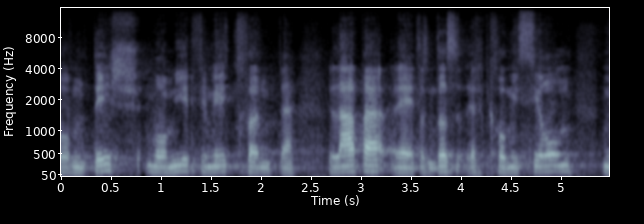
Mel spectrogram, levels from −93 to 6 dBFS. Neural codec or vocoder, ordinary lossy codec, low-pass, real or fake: codec, 32 kHz, 1.9 kbps, SNAC; AAC, 48 kbps; 14.4 kHz; fake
